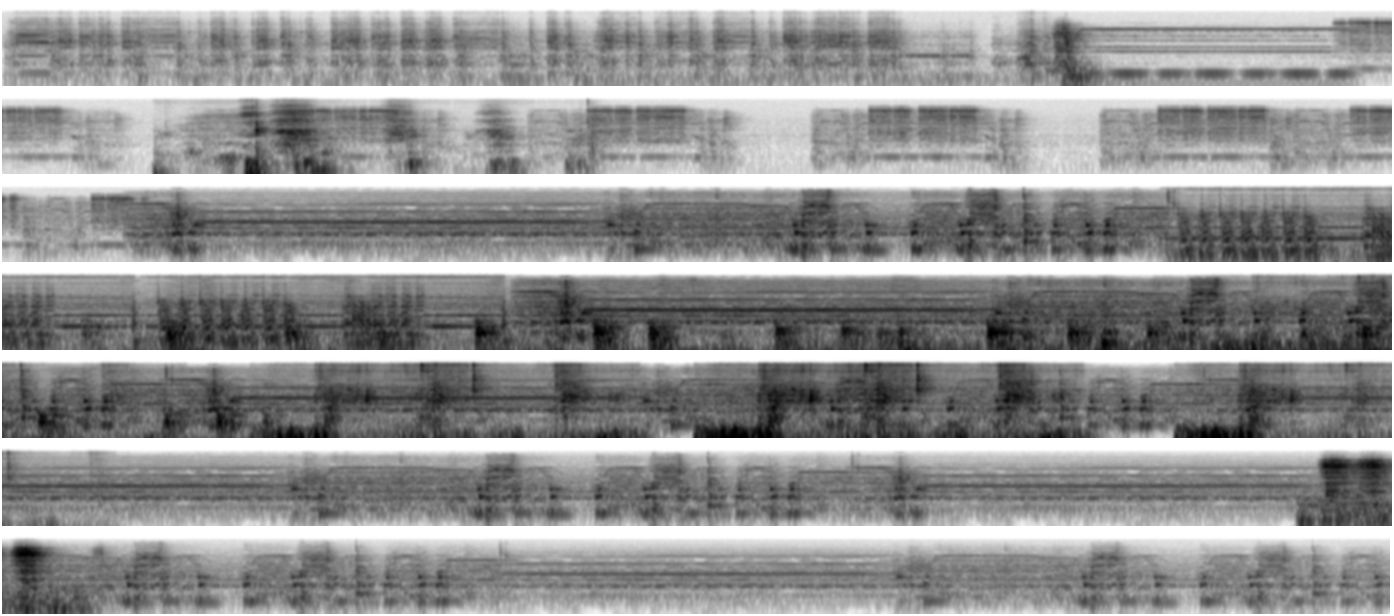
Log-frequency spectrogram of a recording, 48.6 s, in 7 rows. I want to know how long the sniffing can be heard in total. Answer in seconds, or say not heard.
3 s.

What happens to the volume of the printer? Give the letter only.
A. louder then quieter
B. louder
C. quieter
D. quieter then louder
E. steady
A.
